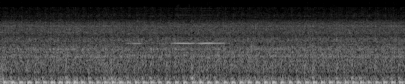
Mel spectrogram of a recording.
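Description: A Honda CB150 motorcycle engine idles nearby with a steady, rapid pulsing thrum and a slight roughness, running alone without talk.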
